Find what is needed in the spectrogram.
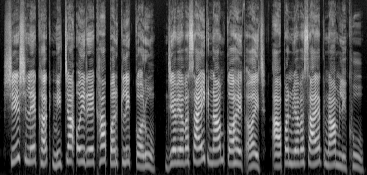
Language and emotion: Maithili, neutral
